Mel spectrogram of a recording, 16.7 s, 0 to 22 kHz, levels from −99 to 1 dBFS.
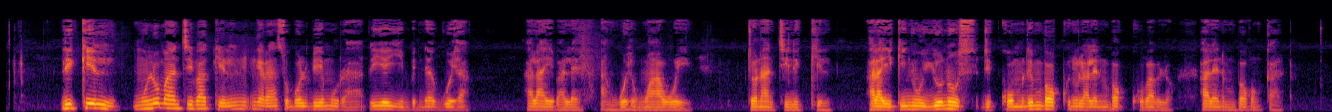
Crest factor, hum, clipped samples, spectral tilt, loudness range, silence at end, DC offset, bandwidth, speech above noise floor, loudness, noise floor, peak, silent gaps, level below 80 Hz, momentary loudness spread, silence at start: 22 dB; none; under 0.1%; -6 dB/octave; 8 LU; 0.65 s; under 0.1%; 11.5 kHz; 49 dB; -23 LUFS; -71 dBFS; -2 dBFS; none; -52 dBFS; 16 LU; 0.25 s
